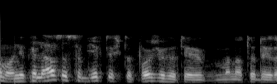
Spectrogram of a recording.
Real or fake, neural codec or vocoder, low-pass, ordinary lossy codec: real; none; 7.2 kHz; AAC, 16 kbps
